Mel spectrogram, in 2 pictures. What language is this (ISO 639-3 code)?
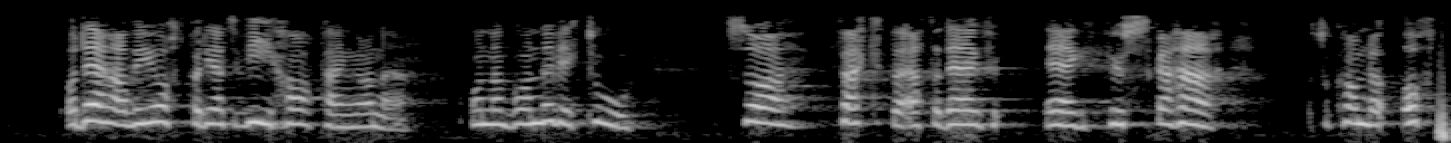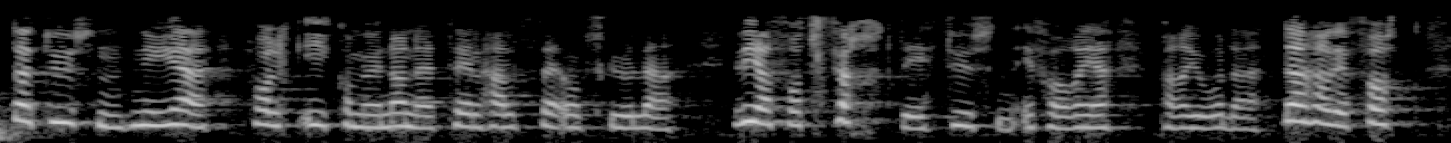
nno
